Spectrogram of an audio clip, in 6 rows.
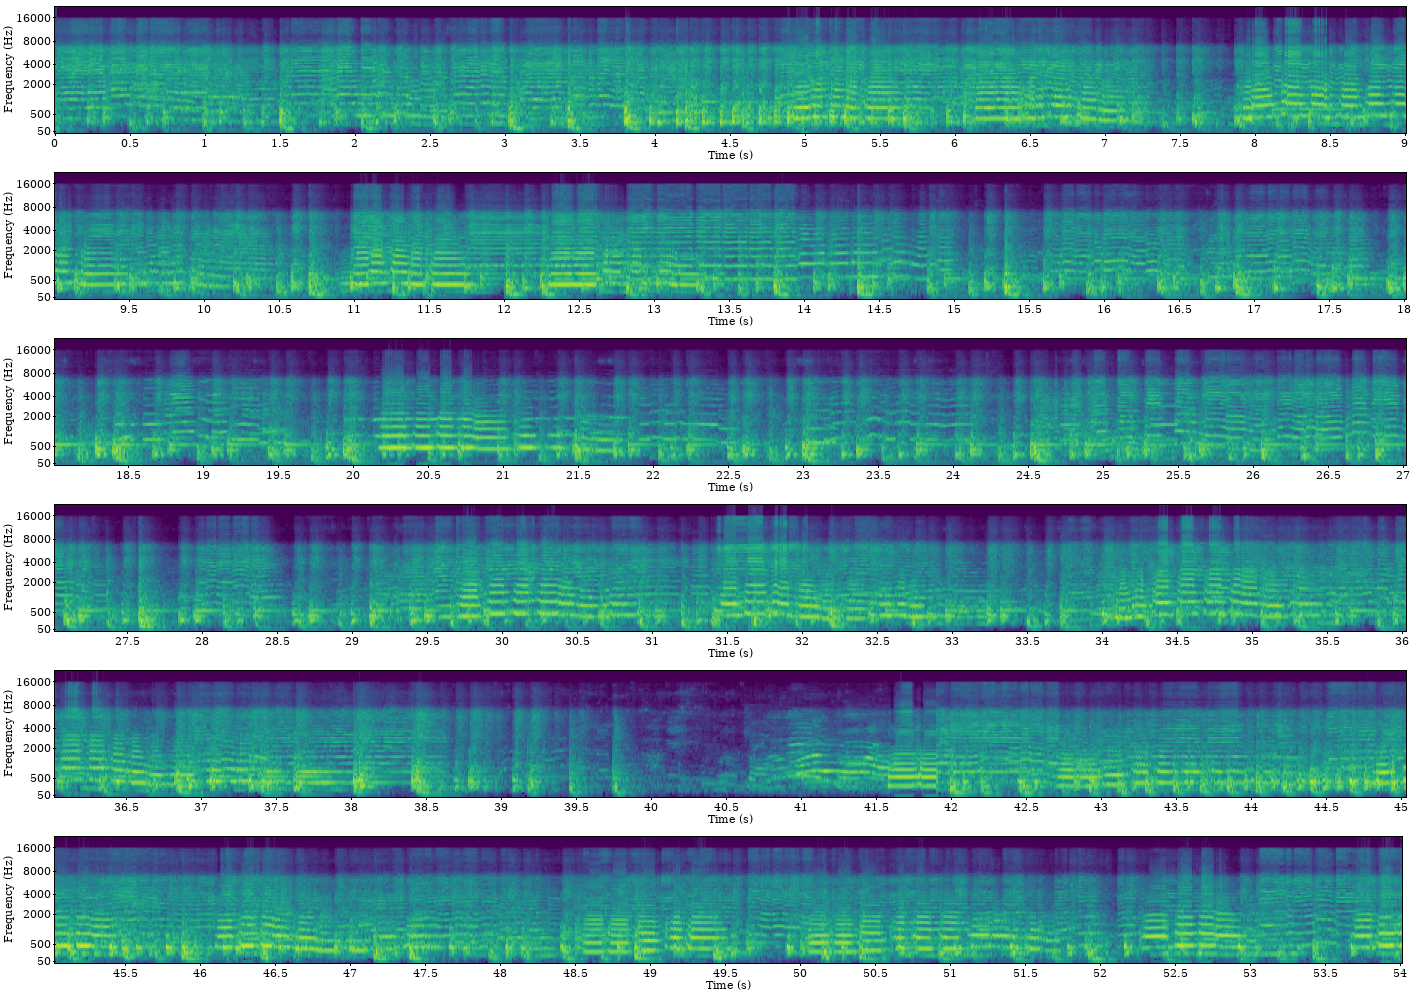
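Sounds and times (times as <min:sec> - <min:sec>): clarinet and trumpet melody: 0:00.0 - 0:39.0, 0:40.9 - 0:54.0
drums: 0:00.0 - 0:40.3, 0:40.9 - 0:54.0
wedding band playing dance tune: 0:00.0 - 0:54.0.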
